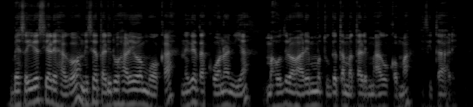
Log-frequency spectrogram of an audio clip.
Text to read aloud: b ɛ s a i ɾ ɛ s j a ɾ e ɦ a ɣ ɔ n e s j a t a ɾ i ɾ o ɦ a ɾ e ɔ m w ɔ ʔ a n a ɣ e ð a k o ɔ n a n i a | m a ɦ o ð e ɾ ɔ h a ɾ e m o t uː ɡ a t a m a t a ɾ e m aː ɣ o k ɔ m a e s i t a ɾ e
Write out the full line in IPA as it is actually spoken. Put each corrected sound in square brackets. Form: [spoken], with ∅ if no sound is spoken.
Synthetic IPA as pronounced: b ɛ s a i ɾ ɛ s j a ɾ e ɦ a ɣ ɔ n e s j a t a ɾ i ɾ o ɦ a ɾ e ɔ m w ɔ [k] a n [e] ɣ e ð a k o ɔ n a n i a | m a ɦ o ð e ɾ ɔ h a ɾ e m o t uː ɡ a t a m a t a ɾ e m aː ɣ o k ɔ m a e [f] i t a ɾ e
